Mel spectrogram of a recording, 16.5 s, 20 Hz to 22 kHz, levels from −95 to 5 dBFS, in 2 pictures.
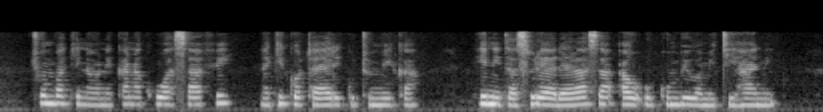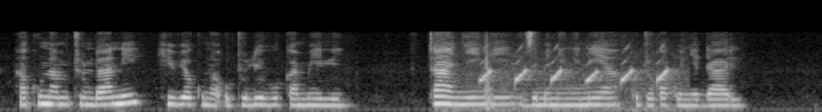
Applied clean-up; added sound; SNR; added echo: none; Alarm / Car; 3 dB; none.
